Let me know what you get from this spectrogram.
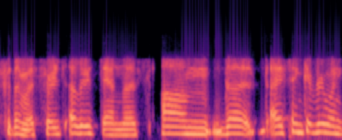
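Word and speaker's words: Ehlers-Danlos: He's living with narcolepsy and also has Ellers's Donlo syndrome. Thanks Nico for calling and and did I pronounce that right and explain what that is?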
